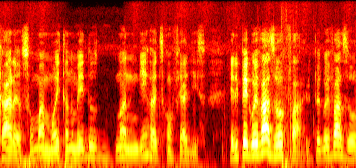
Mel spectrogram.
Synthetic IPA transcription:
kaɾɐewsoũmɐmɐ̃j̃t̪ɐ̃nʊmejʊd̪ʊmɐ̃nʊnĩɡẽj̃vajd͡ʒɪ̥skõfiaɾd͡ʒisʊ̥ | elɪpeɡowĩvazoɾfa̰ḛlɪpeɡowĩvazo

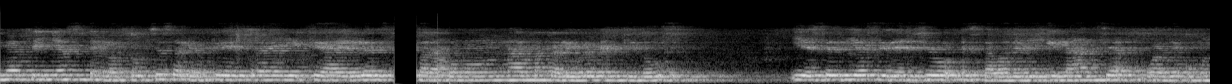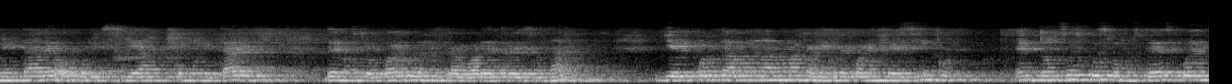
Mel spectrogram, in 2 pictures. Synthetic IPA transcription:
mapiɲasenlawt̪opsjasaljoket̪ɾakeaelːeðespet̪aɾakonunaɾmakaleβ̞ɾeβe̞jnt̪iðo̞s | ie̞seðiasilensjo̞est̪aβaðeβixilansjaɡwaɾðjako̞mũnit̪aɾjaʔopo̞lisiako̞mũnit̪aɾja | d̪e̞nwe̞st̪ɾopwe̞βloðenwe̞st̪ɾaɣwaɾðjat̪ɾaðisjo̞nal | ie̞lpo̞ɾt̪aβaunaɾmakaliβɾe̞kwaɾent̪ajsiŋko̞ | ent̪o̞nse̞spwe̞sko̞moust̪e̞ðespweðe

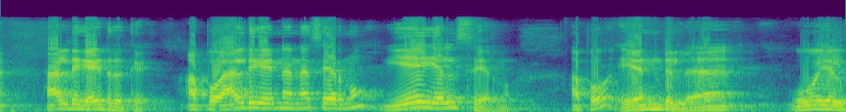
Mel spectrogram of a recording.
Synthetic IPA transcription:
aːlɖiɡɐɪʈɪɾɯkːɯɐpːoːaːlɖiɡɐɪʈnɛnːɐseːɾɐɳʊ̃eːjɛlsḛːɾɐɳʊ̰̃ | ɐpːoːɛnɖɪlɐ | oːjɛl

